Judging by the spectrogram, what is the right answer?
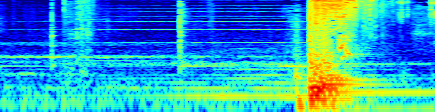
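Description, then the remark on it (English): Safety glass shatters suddenly in one loud crash with a bright crunching burst that fades quickly, preceded by a few faint clicks and a low background hum. “Did you know that was safety glass?”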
